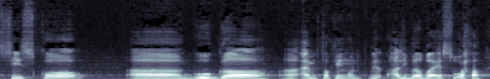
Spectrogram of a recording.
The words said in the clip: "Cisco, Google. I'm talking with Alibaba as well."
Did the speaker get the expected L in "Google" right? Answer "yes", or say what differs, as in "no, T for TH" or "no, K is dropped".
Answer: yes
